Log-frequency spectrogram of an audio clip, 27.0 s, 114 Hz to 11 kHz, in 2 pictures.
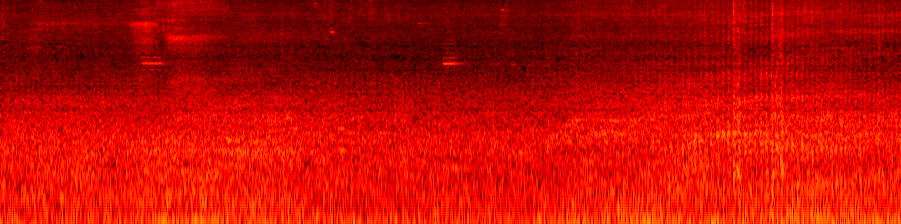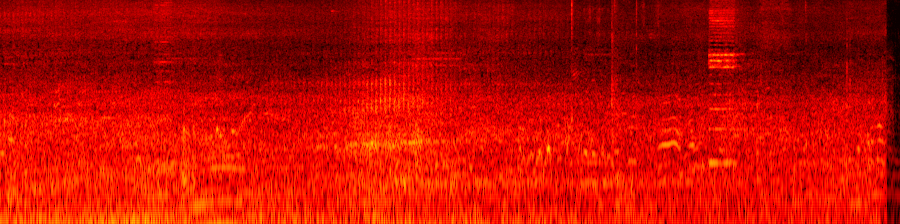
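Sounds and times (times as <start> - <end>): road noise: 0.0 - 27.0
motorcycle engine running: 4.5 - 22.4.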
